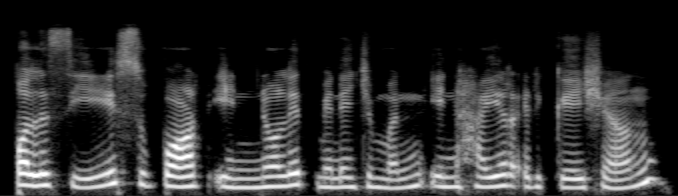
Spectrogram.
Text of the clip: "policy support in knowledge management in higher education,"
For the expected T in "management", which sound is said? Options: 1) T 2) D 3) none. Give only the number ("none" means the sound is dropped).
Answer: 3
